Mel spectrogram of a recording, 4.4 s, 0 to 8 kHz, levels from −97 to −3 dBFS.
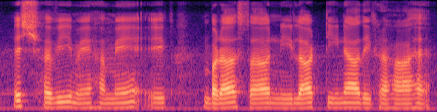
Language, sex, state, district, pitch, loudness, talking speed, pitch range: Hindi, male, Assam, Kamrup Metropolitan, 125 Hz, -21 LUFS, 165 wpm, 120-130 Hz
